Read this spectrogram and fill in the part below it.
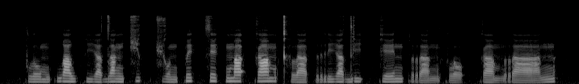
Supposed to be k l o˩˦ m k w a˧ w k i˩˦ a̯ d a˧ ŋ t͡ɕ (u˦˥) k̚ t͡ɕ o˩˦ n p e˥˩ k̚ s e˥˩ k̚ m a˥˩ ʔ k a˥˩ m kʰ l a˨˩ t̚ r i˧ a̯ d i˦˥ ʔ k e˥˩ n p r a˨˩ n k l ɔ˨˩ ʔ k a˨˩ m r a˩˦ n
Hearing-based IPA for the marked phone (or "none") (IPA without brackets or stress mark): ɯ˦˥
